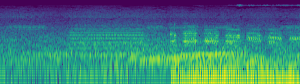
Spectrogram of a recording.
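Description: City traffic noise with a car horn sounding, joined about a second in by a deep, sustained bass note of an intro music sting.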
